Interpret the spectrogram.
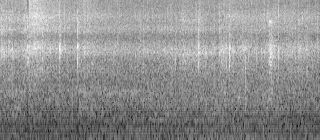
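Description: Food sizzling in a hot pan: a steady crackling hiss with a few sharp pops of spitting fat.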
